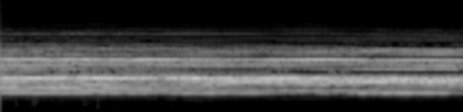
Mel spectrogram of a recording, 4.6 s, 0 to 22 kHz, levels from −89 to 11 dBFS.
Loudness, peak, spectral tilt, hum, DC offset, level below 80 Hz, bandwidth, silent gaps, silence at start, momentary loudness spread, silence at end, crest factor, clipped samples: -12 LUFS; -2 dBFS; 7 dB/octave; none; under 0.1%; under -90 dBFS; 6.6 kHz; none; 0 s; 3 LU; 0 s; 12 dB; under 0.1%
